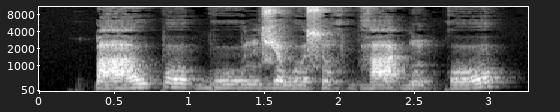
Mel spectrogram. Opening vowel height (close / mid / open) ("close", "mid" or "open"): open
